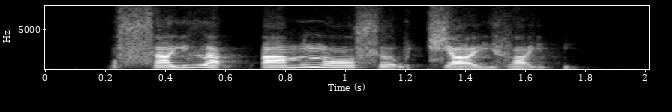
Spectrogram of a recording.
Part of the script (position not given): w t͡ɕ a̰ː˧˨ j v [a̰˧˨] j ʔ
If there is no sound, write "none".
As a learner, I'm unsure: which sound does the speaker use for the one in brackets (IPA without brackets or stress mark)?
a̰˧˨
